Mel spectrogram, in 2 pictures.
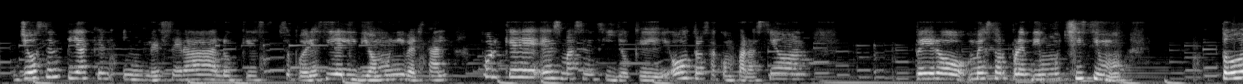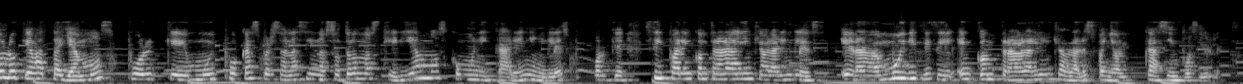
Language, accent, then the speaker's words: Spanish; Mexico; first language Spanish; nosotros mexicanos tenemos acento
